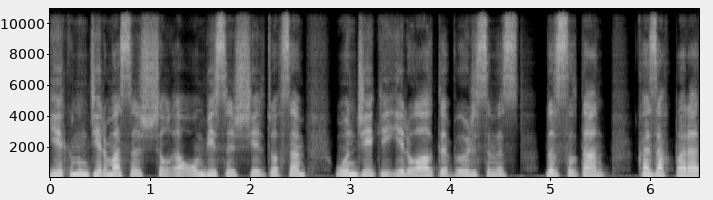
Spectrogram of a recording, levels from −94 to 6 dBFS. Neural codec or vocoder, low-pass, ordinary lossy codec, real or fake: autoencoder, 22.05 kHz, a latent of 192 numbers a frame, VITS, trained on many speakers; none; none; fake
